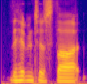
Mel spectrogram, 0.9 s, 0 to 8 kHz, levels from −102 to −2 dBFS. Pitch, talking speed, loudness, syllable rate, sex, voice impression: 135 Hz, 205 wpm, -16 LUFS, 8.9 syllables/s, male, masculine, middle-aged, thick, powerful, hard, slightly halting, mature, wild, lively, strict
